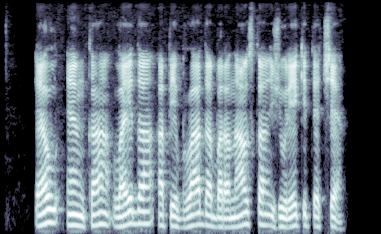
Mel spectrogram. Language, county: Lithuanian, Marijampolė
